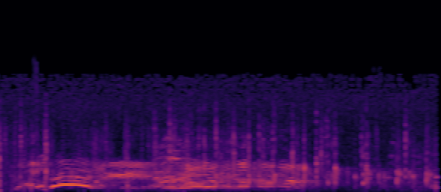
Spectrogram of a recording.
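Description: Voices shouting and calling out over players running on an outdoor court, with scattered short knocks of footsteps. The calls are loudest in the first half and thin out near the end.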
